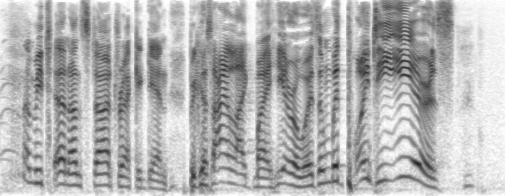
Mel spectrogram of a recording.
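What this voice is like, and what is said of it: Vaguely British accent. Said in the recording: “some waffly guy with a vaguely British accent”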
